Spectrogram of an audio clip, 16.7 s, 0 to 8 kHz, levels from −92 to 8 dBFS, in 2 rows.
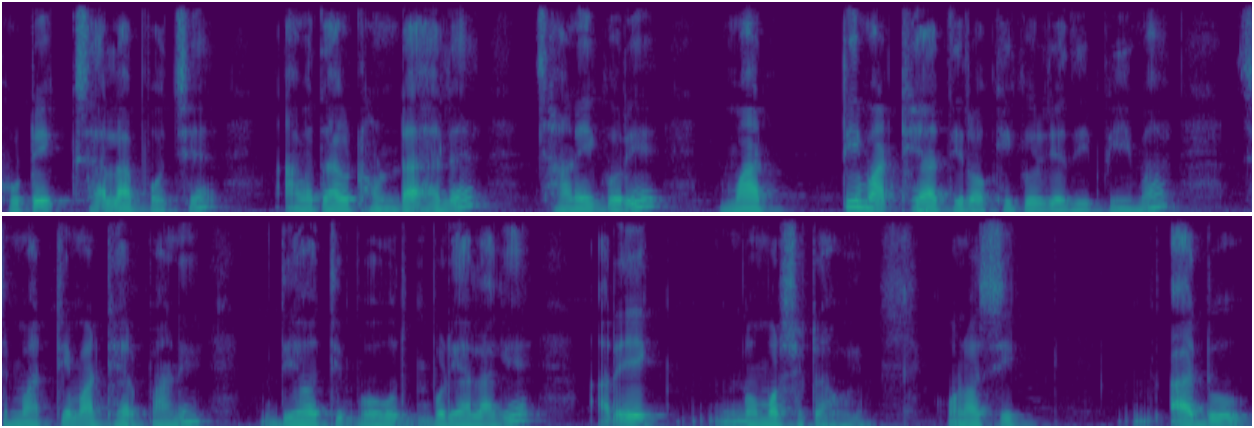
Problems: low volume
